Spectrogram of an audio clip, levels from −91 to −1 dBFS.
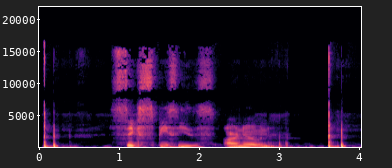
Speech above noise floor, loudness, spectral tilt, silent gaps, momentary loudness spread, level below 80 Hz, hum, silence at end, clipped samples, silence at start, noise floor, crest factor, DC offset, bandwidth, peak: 32 dB; -27 LUFS; -5 dB/octave; none; 16 LU; -56 dBFS; none; 0.2 s; under 0.1%; 0.05 s; -59 dBFS; 24 dB; under 0.1%; 16.5 kHz; -2 dBFS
